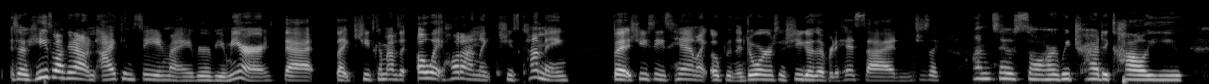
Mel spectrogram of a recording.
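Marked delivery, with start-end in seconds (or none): 9.7-11.8 put-on slow, thick Southern accent. Retelling what she said when she came over to his side, in a delightful Southern accent. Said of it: "very delightful Southern accent".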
